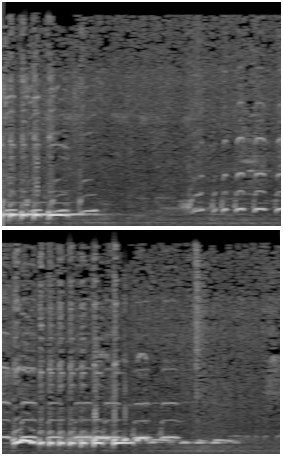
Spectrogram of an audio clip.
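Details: Female zebra dove of the local kind, calling to lure males; a short pulsed coo, a quiet gap, then a loud run of fast rhythmic coo pulses fading at the end, steady low hum behind.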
